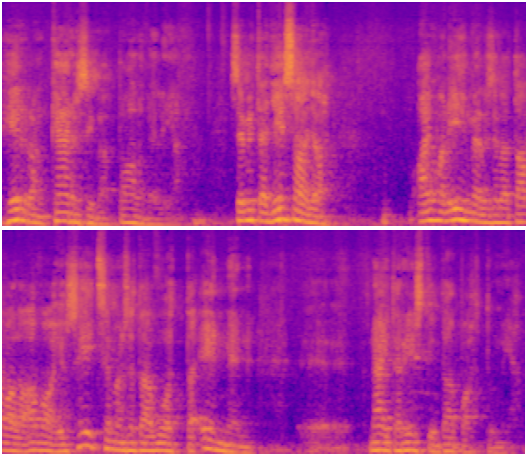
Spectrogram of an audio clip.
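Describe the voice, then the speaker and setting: A man preaching a solemn Good Friday sermon, measured with pauses and the odd hesitant filler. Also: medium pitch, lively intonation, warm tone, slight background noise. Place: church. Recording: echoey church with faint ambience.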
